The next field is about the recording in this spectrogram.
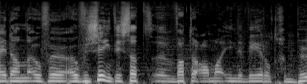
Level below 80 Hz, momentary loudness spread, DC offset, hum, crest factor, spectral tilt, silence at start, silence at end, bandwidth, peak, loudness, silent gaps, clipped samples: -44 dBFS; 9 LU; under 0.1%; none; 18 dB; -4.5 dB/octave; 0 s; 0 s; over 20 kHz; -6 dBFS; -24 LUFS; none; under 0.1%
